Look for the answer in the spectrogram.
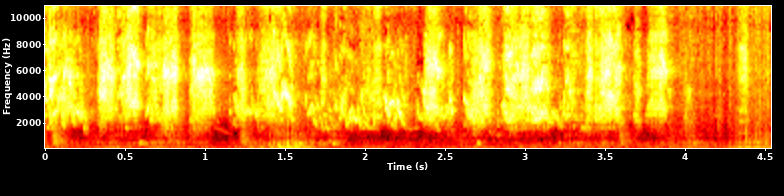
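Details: Colourful budgerigars in a breeding colony chattering together: dense, overlapping high scratchy chirps and squawks in fast, uneven bursts with brief pauses, plus a soft low thump near the middle.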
